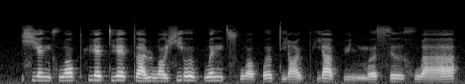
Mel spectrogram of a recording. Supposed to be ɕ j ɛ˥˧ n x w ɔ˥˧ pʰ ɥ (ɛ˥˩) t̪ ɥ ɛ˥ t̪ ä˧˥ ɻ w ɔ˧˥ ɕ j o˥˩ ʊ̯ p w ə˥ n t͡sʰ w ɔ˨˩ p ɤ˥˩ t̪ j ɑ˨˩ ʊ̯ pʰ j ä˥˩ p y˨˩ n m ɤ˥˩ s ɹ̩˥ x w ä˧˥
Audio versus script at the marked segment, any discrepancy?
no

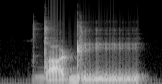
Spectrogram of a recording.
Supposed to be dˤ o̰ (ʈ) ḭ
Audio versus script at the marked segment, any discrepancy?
yes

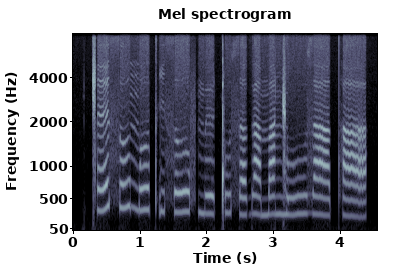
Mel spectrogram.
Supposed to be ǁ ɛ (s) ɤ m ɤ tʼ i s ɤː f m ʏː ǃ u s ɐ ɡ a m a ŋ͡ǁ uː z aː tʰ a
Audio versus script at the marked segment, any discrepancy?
no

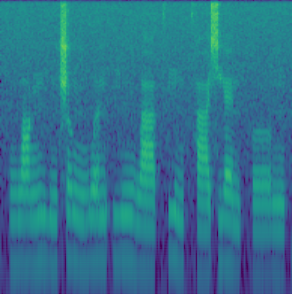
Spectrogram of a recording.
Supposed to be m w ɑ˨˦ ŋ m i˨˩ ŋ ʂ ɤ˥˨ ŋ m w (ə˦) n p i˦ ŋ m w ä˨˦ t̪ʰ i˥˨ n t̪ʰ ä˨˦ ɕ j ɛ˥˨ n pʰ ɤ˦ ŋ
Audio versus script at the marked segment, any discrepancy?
no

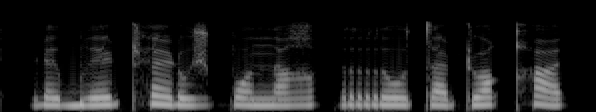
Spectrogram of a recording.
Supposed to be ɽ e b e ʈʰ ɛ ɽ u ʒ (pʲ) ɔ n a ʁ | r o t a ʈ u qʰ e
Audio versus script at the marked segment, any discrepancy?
yes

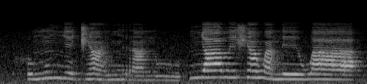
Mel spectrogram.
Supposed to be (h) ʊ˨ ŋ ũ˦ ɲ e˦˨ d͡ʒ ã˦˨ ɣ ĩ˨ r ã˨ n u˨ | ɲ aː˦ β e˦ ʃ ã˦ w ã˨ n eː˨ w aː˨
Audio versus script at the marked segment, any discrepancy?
no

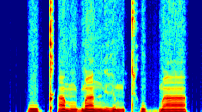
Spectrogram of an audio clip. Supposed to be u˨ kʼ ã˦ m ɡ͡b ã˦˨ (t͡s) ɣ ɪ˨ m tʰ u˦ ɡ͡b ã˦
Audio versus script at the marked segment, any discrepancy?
yes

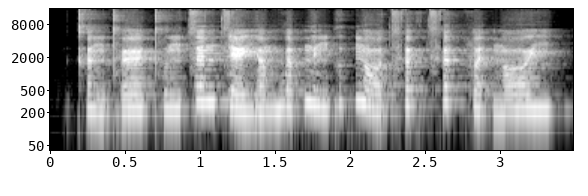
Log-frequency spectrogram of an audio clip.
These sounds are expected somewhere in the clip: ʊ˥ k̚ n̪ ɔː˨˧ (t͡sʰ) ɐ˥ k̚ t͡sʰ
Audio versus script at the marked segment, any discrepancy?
no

